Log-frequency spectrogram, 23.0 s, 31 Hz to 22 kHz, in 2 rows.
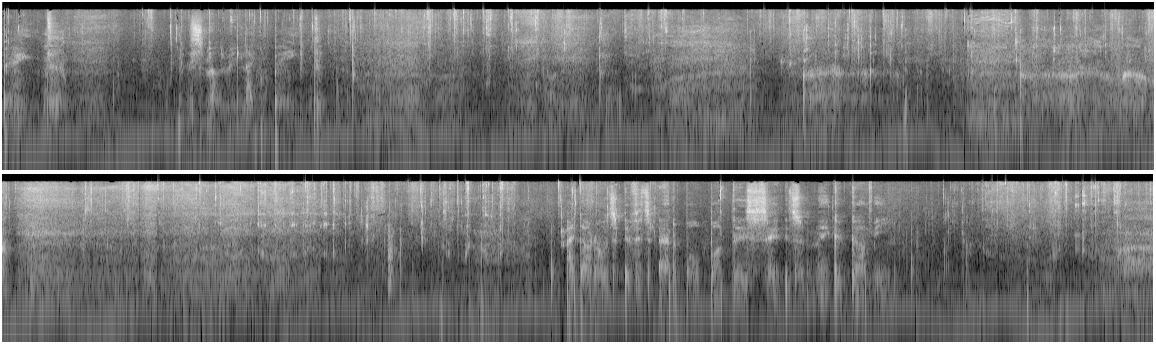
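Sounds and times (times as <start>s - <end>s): wet mouth sounds: 0.0s - 18.8s, 20.1s - 23.0s
chewing gummy candy: 0.1s - 23.0s.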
